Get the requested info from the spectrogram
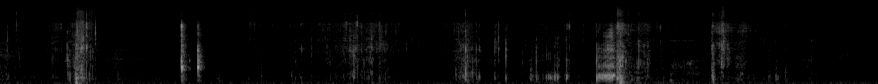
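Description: Intermittent rustling and crinkling of a package being handled and set down on a digital postal scale, with a few sharp clicks in between.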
